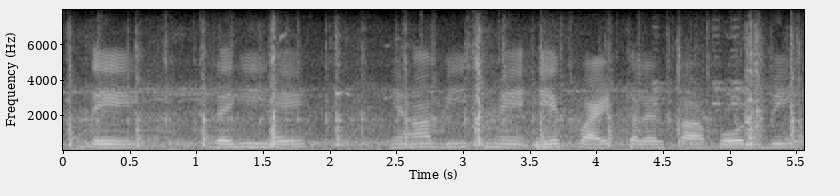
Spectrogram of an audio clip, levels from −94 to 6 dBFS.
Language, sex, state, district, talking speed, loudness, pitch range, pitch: Hindi, female, Madhya Pradesh, Dhar, 130 wpm, -19 LUFS, 180-190 Hz, 185 Hz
